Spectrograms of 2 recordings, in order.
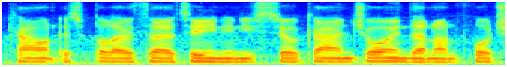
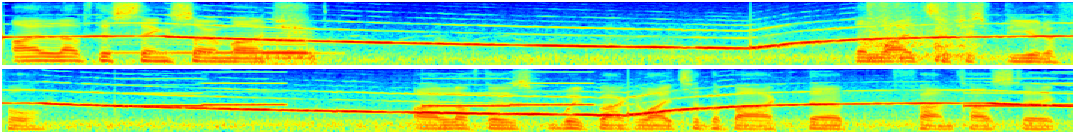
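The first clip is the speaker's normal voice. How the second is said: excited; 8 dB louder than usual. Real, not acted. Hyped joyride.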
